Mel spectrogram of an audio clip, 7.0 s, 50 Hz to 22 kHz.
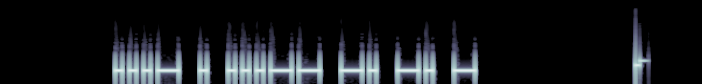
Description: Morse code, heard as a keyed tone, about 17 wpm, 700 Hz. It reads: VE3NNT
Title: Call Signs - 17wpm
